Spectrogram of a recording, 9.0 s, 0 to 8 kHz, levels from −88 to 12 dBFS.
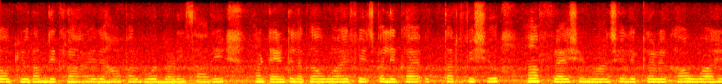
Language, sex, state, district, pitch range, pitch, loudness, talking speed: Kumaoni, female, Uttarakhand, Uttarkashi, 255-270 Hz, 260 Hz, -16 LUFS, 200 wpm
